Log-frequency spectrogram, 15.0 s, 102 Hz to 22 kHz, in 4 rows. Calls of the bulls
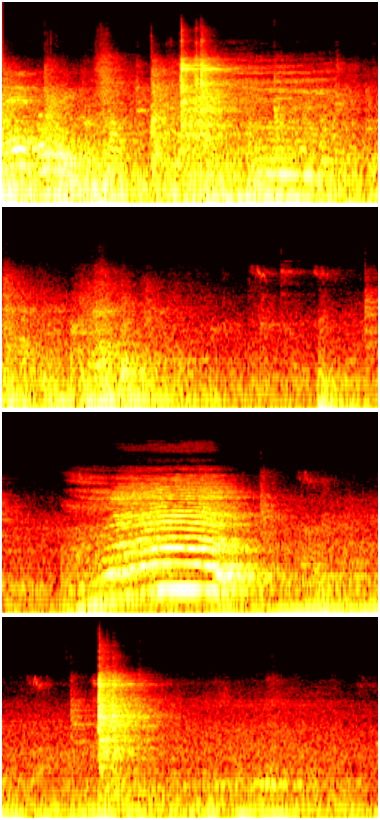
0:08.1 0:10.4

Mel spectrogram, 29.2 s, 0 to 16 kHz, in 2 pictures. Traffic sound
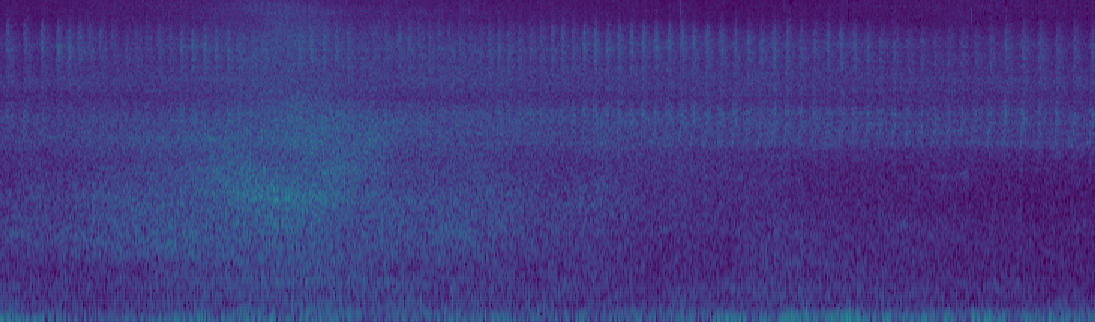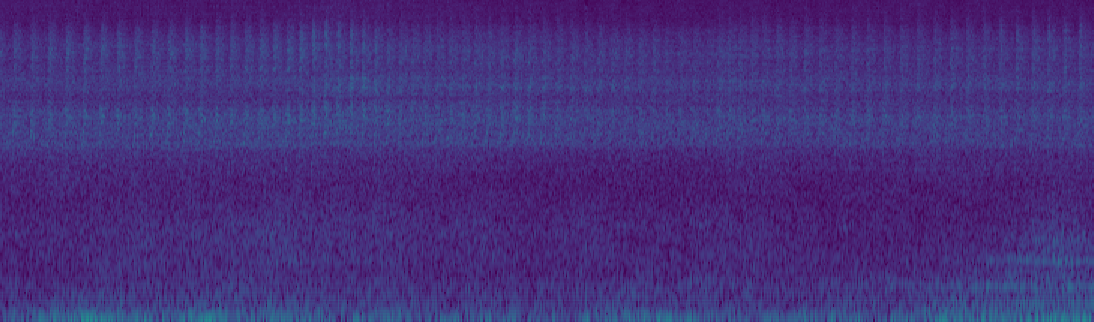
0:00.0 0:08.5, 0:11.9 0:21.1

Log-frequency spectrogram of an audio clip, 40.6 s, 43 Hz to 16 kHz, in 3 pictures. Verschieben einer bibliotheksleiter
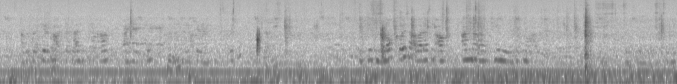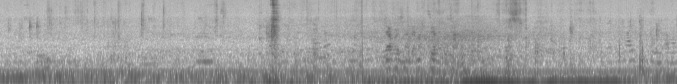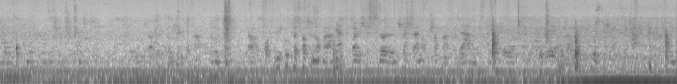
0:07.1 0:11.6

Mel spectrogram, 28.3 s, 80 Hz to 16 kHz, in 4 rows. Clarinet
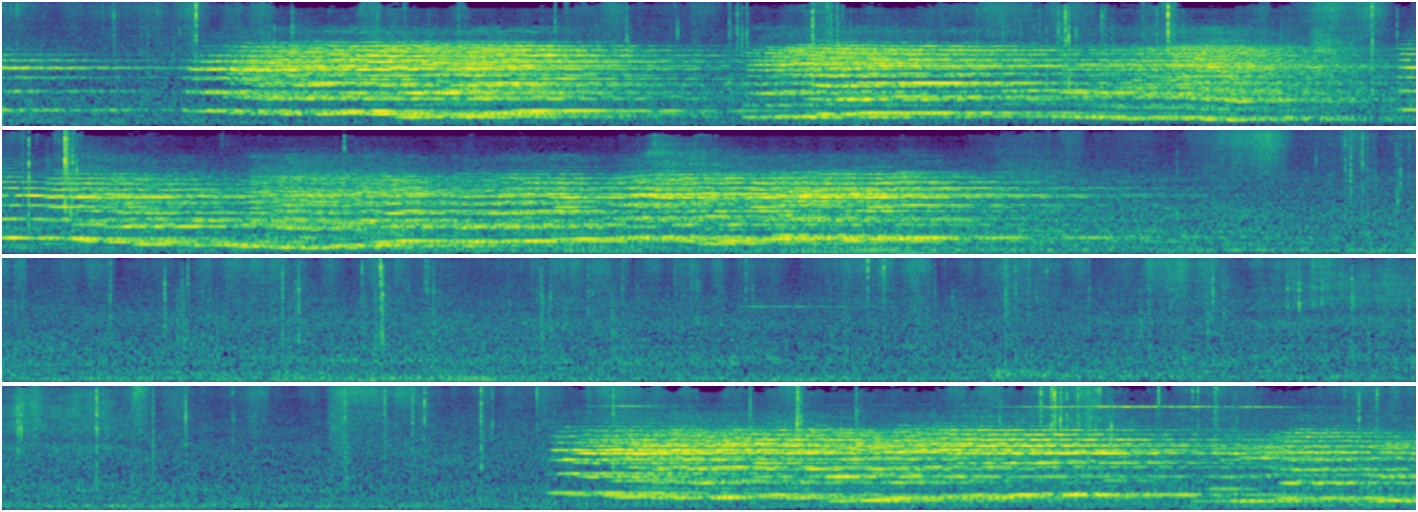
0:00.0 0:13.4, 0:23.9 0:28.2

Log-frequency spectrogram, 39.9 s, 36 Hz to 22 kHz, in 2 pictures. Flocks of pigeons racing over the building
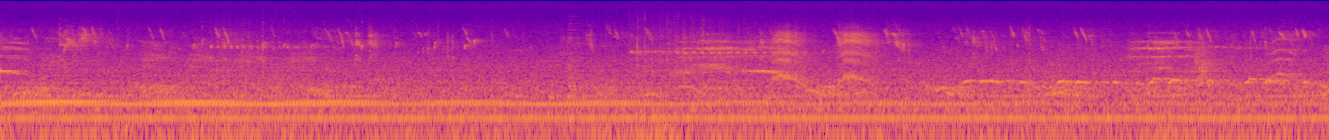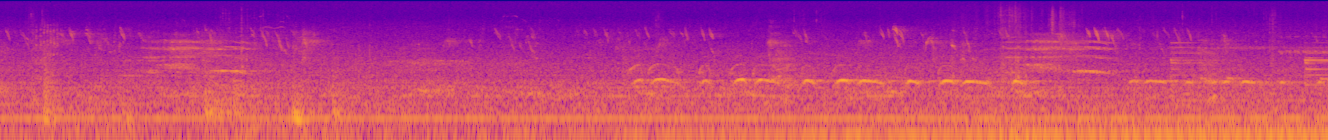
0:09.5 0:11.1, 0:34.6 0:36.1

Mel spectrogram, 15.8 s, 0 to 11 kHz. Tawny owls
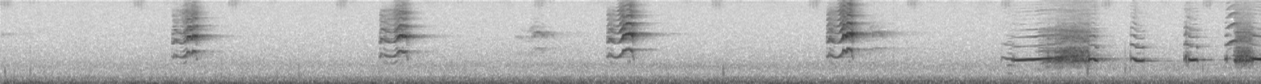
0:07.6 0:08.2, 0:10.3 0:11.2, 0:12.5 0:15.7

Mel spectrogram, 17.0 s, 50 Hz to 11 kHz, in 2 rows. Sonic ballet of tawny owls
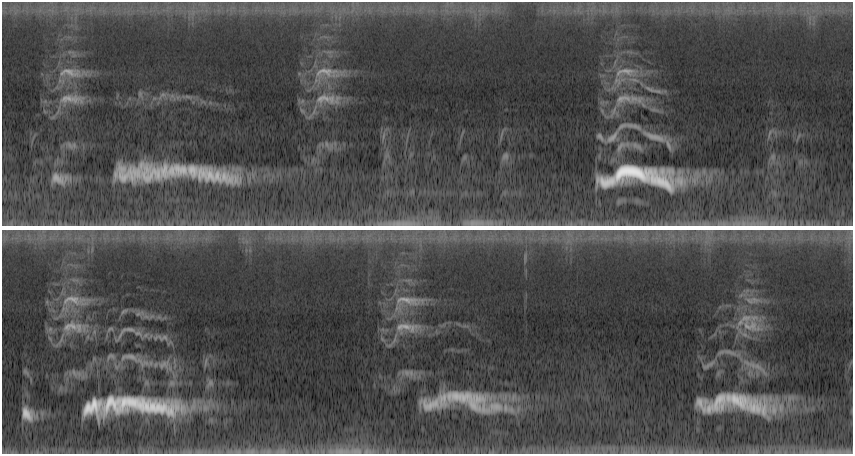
0:00.5 0:03.3, 0:06.0 0:07.1, 0:08.7 0:10.5, 0:12.3 0:13.7, 0:15.4 0:16.6

